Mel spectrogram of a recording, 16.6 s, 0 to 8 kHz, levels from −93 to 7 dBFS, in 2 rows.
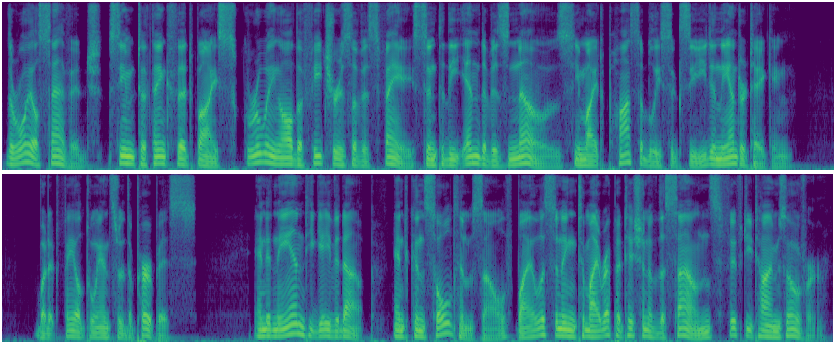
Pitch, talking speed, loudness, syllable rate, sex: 100 Hz, 205 wpm, -19 LUFS, 5.7 syllables/s, male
